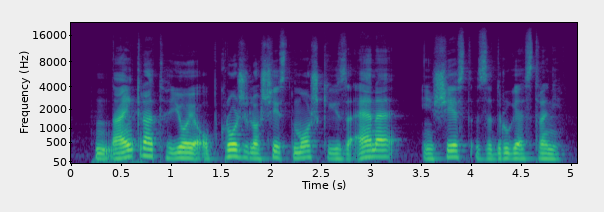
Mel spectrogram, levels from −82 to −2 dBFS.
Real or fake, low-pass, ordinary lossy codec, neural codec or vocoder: real; 19.8 kHz; none; none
